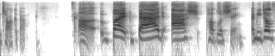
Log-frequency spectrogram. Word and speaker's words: Ash: was funny especially with how many people mishear it and misspell it I'm like no it's Ash a-s-h publishing I love it well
